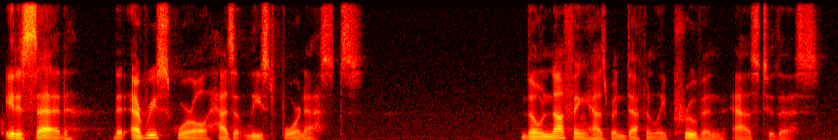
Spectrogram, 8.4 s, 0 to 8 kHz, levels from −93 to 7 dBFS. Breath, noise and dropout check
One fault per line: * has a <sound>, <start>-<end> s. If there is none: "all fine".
all fine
